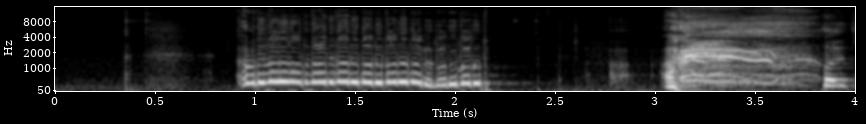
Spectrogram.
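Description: A man's voice holding a throaty, slightly wavering tone for about a second, a made-up vocal noise recorded as a sound-effect prompt for voice cloning. He laughs near the end.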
